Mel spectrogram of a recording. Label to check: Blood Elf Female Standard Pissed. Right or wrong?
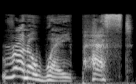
Right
